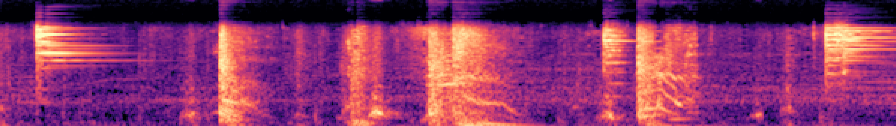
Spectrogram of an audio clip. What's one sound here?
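Weapons clash and thud against shields in a fight.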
